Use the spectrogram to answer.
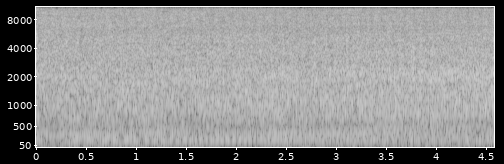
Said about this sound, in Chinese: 怠速到2500转，应该是那个 gearbox 爆掉了。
